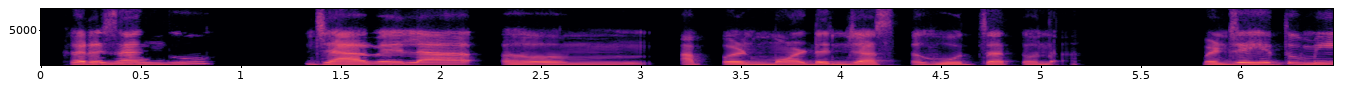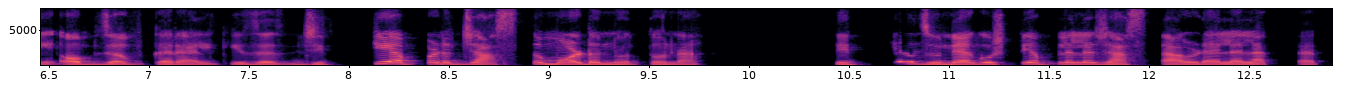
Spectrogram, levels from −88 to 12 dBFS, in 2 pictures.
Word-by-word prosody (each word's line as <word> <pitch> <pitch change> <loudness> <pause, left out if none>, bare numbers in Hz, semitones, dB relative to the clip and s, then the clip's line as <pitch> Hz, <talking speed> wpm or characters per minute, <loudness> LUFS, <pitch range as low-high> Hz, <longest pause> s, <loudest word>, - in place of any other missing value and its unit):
खरं 215 -1 +4
सांगू 240 +3 0 0.6
ज्यावेळेला 210 +3 +4 0.3
अंम, 175 -4 -2 0.3
आपण 190 +1 0
मॉडर्न 180 +3 +1
जास्त 190 +1 0
होत 180 -3 -1
जातो 195 +2 -1
ना, 200 - -6 0.7
म्हणजे 200 +4 +3
हे 250 0 +6
तुम्ही 255 0 0
ऑब्झर्व्ह 200 +3 0
कराल 170 -5 -1
की 190 - -5
जस 180 -1 -1
जितके 195 +9 -1
आपण 255 -1 +3
जास्त 210 +2 -2
मॉडर्न 225 -1 +3
होतो 195 -4 -3
ना 165 0 -4 0.7
तितक्या 225 +5 -3
जुन्या 225 -2 +4
गोष्टी 235 +2 0
आपल्याला 235 +1 -1
जास्त 180 -3 -3
आवडायला 165 -1 +1
लागतात. 150 -4 -5
205 Hz, 140 wpm, -23 LUFS, 180-230 Hz, 0.7 s, हे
